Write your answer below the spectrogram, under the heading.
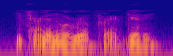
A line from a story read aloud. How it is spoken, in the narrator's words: she said coolly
